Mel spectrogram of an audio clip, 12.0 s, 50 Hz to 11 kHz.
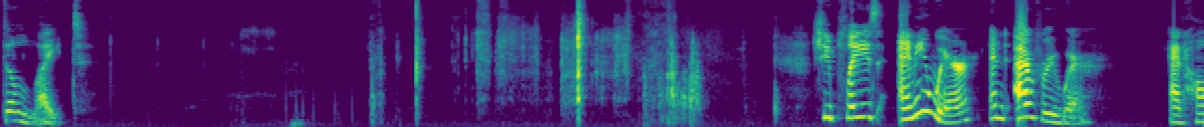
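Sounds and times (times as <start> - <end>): paper pages rustling: 3.6 - 7.6.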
